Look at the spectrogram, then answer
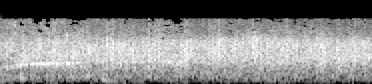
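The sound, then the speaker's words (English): A church audience clapping together during a morning service in steady, dense applause, a continuous wash of many hands that holds an even loudness throughout, with no voices standing out. “I don't want you to clap.”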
